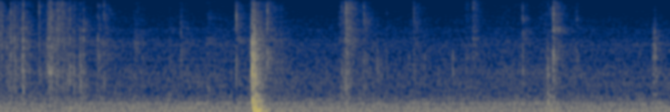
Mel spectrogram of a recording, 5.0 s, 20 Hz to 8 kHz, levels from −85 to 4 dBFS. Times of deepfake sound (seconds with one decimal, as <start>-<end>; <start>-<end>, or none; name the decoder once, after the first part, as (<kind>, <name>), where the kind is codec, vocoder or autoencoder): none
